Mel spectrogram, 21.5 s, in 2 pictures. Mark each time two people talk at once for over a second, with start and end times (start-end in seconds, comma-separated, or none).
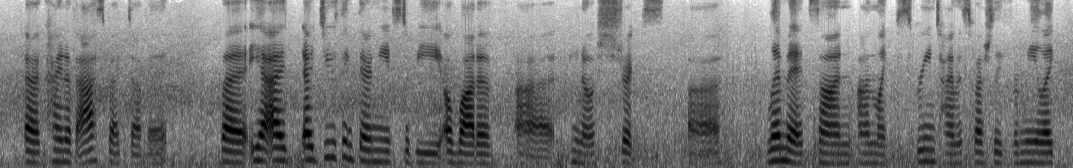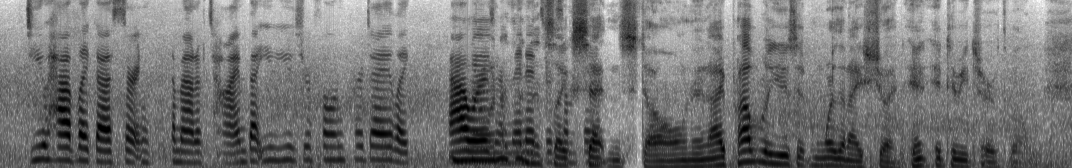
15.2-16.8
